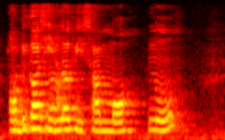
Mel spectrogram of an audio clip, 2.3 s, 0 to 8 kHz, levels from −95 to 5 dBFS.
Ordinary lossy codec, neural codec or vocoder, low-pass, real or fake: none; none; 7.2 kHz; real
